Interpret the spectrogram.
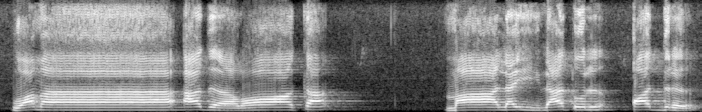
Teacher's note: میم کے آگے الف ہے، 1 الف کی مقدار، اس کو لمبا کر کے پڑھیں گے۔ لام کے بعد یا ہے، یا ساکن، اس کو یا، یہ یا لین ہے، اس کو لمبا نہیں کرنا۔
